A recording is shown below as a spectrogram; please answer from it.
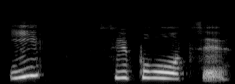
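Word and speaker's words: eスポーツ: So this is pronounced E sports.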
